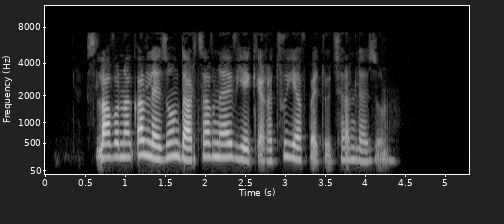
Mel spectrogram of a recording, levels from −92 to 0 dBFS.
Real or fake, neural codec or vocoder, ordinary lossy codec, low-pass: real; none; MP3, 48 kbps; 7.2 kHz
